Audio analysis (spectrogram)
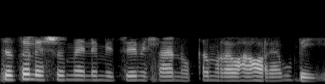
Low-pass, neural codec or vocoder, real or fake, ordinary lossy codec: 3.6 kHz; none; real; MP3, 24 kbps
